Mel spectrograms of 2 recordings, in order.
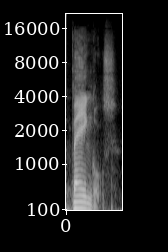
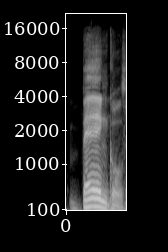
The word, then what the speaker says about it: Bengals: I thought it was Bangles like Bangles bang it's Bangles we're both wrong so what's the right one it's in between what we're saying Bengals it's like a short e Bengals it's a longy it's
